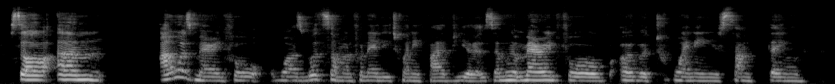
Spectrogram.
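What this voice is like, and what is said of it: Throaty, slightly hoarse voice. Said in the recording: “I've got a frog in my throat.”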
